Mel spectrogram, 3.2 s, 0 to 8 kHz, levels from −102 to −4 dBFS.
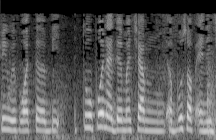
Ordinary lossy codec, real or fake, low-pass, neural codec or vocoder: MP3, 24 kbps; real; 7.2 kHz; none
